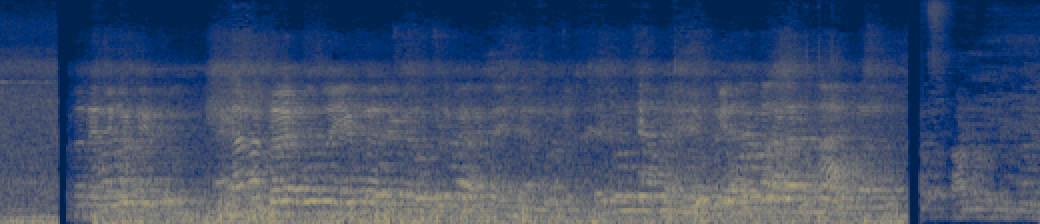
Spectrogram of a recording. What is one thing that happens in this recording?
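A man speaks steadily into a close microphone.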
